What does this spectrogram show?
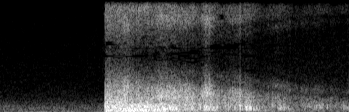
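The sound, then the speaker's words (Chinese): At night, after a brief hush, a sharp, loud blast of gunfire bursts in and keeps going as a sustained, rumbling volley with several fresh cracks rising out of the din. “忽然间，一声枪响在黑夜中绽放，然后便是激烈的枪声在夜空中经久不息，还有人类的惨叫声。”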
